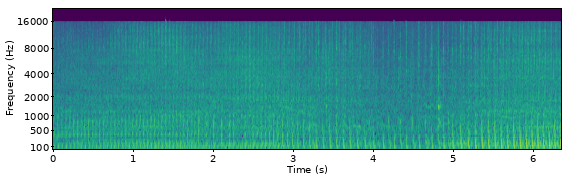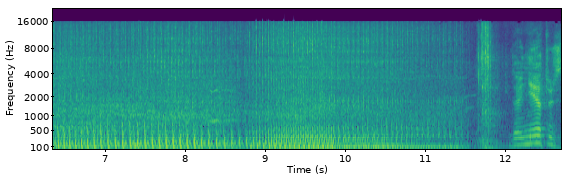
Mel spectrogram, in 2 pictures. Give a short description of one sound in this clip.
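A motorcycle engine rumbles steadily as it drives past.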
